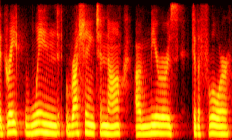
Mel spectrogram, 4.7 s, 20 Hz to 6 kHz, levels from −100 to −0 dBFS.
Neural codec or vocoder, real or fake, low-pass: codec, 16 kHz, 0.5 kbps, FunCodec, trained on Chinese and English, 25 frames a second; fake; 5.4 kHz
